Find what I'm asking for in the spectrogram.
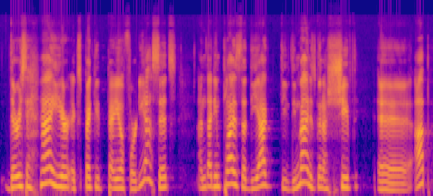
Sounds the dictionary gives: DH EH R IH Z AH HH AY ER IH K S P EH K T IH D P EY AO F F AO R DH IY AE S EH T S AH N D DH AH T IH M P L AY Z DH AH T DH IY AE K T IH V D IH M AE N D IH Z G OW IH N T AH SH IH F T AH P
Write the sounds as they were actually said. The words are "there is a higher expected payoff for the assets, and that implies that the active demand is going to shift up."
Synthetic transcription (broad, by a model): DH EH R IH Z AH HH AY ER IH K S P EH K T IH D P EY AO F F AO R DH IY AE S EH T S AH N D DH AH T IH M P L AY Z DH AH T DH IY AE K T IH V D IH M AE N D IH Z G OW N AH SH IH F T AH P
